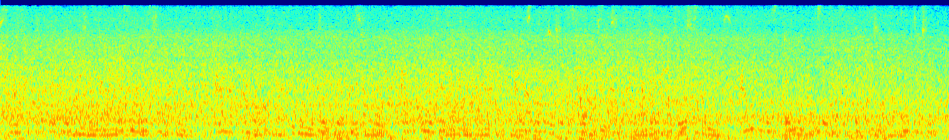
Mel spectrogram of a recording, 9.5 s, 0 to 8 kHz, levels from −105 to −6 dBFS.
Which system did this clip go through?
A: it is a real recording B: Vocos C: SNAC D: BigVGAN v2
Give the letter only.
A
